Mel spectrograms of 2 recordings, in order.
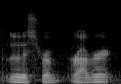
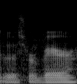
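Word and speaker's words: Luis Robert: there I think is Louis Robert or lose robear how we pronounce his name there Jordan there's all-star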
